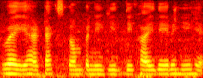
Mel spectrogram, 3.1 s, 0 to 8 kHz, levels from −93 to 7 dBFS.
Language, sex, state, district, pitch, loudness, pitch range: Hindi, female, Haryana, Charkhi Dadri, 170 Hz, -18 LUFS, 165-175 Hz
